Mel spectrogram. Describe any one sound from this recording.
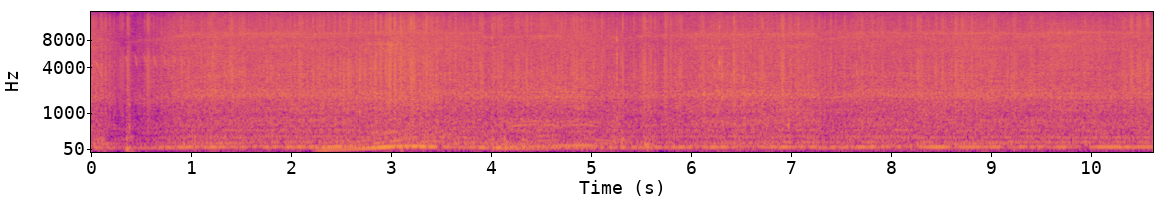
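An off-road truck engine rumbles and strains as it climbs over rocks.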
